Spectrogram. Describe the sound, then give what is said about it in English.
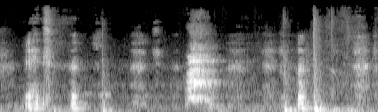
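Dogs bark in a scattered series of sharp, fairly quiet yaps and woofs spread across a few seconds, with some voices murmuring in the background. “Now my fucking dogs are going stupid.”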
